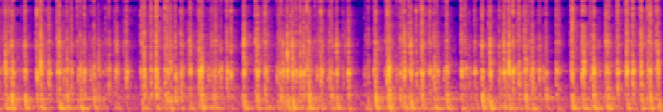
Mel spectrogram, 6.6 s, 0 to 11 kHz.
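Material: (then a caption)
Plastic. A full-size black ASUS ROG Claymore Core keyboard with plastic keycaps over Cherry MX Red switches, RGB backlight and a hollow plastic/metal case is typed on continuously with the fingertips of both hands. It produces a rapid, steady stream of short, dry plastic clacks with a resonant tone around 1.3 kHz and a low thock underneath, broken by brief pauses.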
